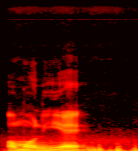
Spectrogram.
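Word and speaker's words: 어머니의: lanjut ke kalimat kedua omonie ini dibacanya e omonie kalau untuk partikel itu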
